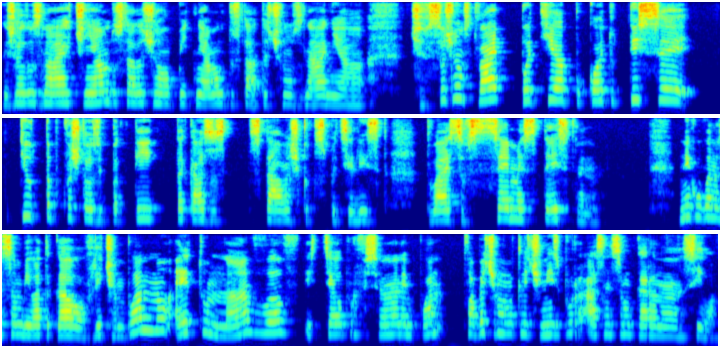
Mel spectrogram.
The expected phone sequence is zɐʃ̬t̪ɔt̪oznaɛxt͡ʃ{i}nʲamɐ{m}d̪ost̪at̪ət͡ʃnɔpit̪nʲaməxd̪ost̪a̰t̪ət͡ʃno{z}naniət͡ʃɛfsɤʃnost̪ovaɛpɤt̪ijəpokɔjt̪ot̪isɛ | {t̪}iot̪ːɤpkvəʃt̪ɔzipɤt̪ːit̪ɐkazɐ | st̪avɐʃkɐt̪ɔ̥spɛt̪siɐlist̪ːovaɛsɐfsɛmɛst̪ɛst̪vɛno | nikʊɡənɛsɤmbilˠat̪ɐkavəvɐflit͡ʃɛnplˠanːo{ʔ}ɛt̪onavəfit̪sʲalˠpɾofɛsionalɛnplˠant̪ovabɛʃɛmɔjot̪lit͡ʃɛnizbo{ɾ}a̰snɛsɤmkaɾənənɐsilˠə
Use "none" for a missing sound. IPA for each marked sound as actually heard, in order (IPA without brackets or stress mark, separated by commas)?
ɛ, m, z, t̪, ʔ, ɾ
